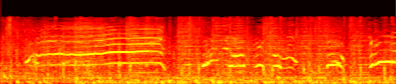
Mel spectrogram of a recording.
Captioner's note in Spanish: Gritos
